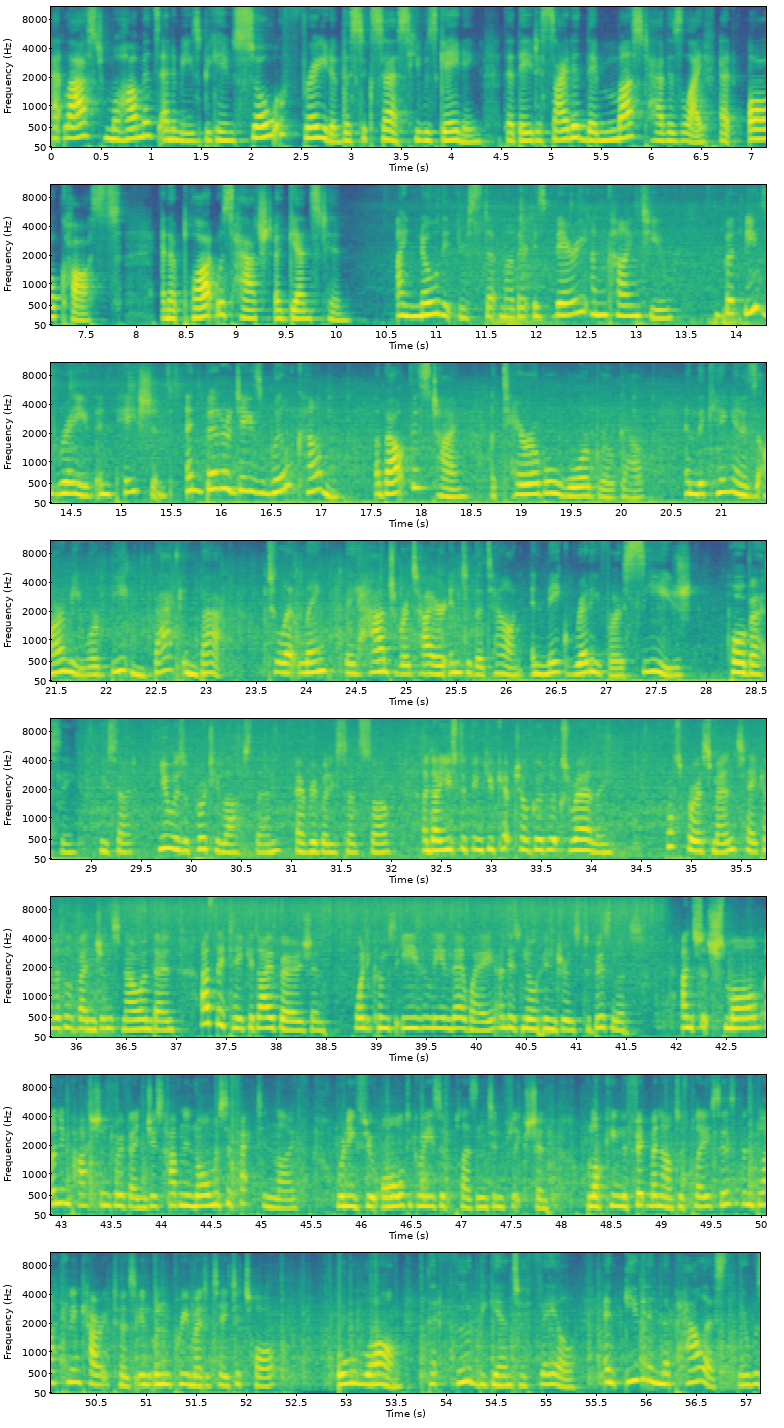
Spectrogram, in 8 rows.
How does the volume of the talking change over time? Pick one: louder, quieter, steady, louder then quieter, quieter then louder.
steady.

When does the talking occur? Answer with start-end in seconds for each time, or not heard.
0.0-57.1.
